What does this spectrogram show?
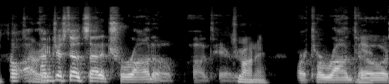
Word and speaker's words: Toronto: i'm just outside of toronto ontario toronto or toronto or toronto people say that they don't announce that um say that pronounce that last t is toronto that's that's how the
